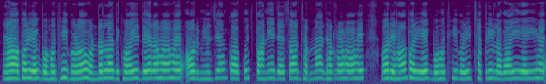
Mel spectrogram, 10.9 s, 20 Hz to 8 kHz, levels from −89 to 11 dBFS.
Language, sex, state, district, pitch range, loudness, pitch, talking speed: Hindi, female, Andhra Pradesh, Anantapur, 235-250 Hz, -24 LUFS, 245 Hz, 175 wpm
